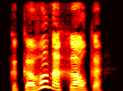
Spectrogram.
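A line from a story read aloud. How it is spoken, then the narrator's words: Laughing. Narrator (Russian): засмеялась Сибилла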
